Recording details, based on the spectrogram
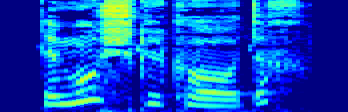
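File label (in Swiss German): "muskelkater", Alsatian; medecine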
